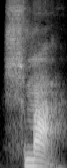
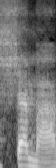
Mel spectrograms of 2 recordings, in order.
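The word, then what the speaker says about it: שמע: the slide, sh ma, that's English characters for the Hebrew verb schma, not shema, but one they try to say it in one syllable, schma.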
